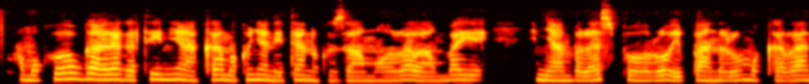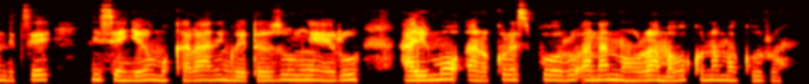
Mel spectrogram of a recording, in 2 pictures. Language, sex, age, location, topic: Kinyarwanda, female, 18-24, Kigali, health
